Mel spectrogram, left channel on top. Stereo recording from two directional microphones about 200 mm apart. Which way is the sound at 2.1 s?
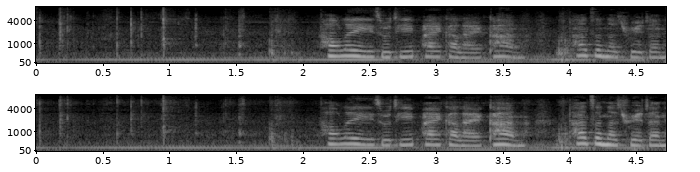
10° left (ahead or behind).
